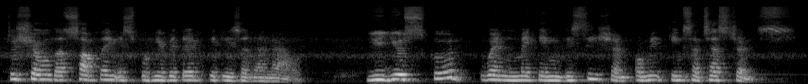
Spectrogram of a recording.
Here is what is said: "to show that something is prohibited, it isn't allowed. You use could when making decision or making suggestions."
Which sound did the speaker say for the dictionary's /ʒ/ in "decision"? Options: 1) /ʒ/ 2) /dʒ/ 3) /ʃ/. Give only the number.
3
